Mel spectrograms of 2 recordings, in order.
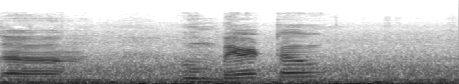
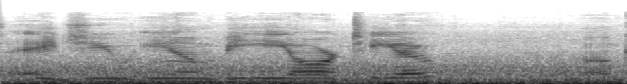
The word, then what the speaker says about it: Humberto: I believe was Umberto. I think is how you would pronounce it. It's Humberto.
